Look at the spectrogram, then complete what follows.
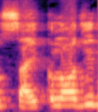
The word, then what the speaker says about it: psychology: उसको देख लीजिए मनोविज्ञान जिसको हम साइकोलॉजी भी कहते हैं पी साइलेंट होता है यहां पर सीखने की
